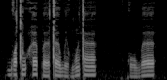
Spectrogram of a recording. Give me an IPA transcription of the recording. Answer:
ɡʷ a˦ t u˦ h ɛ˦ p ɛ˨˦ t ɛ˧ w e˨ ɡʷ ĩ˦ t ɛ̃˦ | k o˨ w ɛ˦

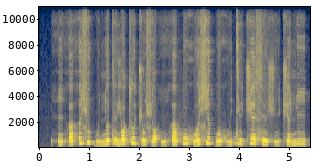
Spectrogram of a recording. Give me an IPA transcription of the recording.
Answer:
h i˩ h ɐ˩˥ h ɘ˥ ɕ u˥ kʷ e̤˩ ɲ ɤ˩˥ t e̤˥˩ j ɔ˥˩ t͡s u˥ t͡ʃ ɔ̤˧ ɕ ɔ˩ h i̤˩˥ h ɐ˥˩ f u˥ xʷ ɤ˩˥ ɕ e˥ kʷ ɘ˩˥ xʷ i̤˩˥ dʲ e̤˥˩ t͡ʃ e˥ s e̤˥˩ ʃ i̤˩˥ t͡ʃ ɐ˧ ɲ i˧

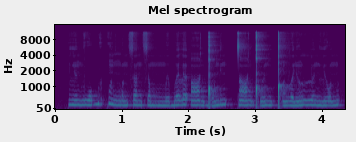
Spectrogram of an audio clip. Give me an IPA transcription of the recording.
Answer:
lʲ ũ n v o b ʉ k ũ n ŋ o n s ɜ n s ə mː ɪ b ɛ l ɛ ʔ ɑ̃ː ɡ͡ǃ o n ɾʲ ʉ n tː ɑ̃ː ǃʼ ʉ n ǃʼ ə̃ v ɛ ɾʲ ũ lː ʉ n lʲ o n

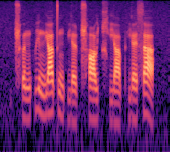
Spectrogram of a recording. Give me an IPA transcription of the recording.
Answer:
ʈ͡ʂʰ ə˧˥ n p i˥˩ n̪ j ä˥ t̪ i˨ ŋ p j ɛ˨˩ ʈ͡ʂʰ ɑ˧˥ ʊ̯ t͡ɕʰ j ä˨˩ pʰ j ɛ˧˥ s ä˥˩

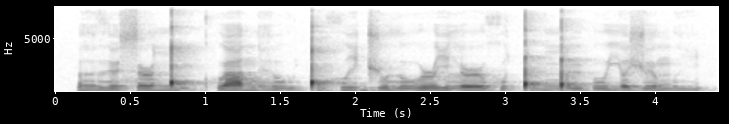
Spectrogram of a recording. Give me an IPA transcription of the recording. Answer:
ə̤ ð ʏ s ə˞ ŋ͡ǃ i̤ kʷʰ a n ɛ̤ β ṳ ǃ ə̤ xʷ i d͡ʒ u ð u ɹ i l ə˞ xʷ ə ǃ ṳ ŋ͡ǃ ʉ ʔ u j ə ʒ ʏ ŋʷ i̤

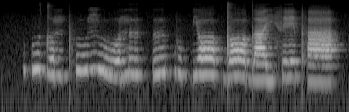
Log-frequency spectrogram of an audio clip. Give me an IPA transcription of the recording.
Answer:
ʔ u˥˨ d o˩˧ m pʰ uː˧˥ ŋ uː˧˩ ʋ o˩˧ n ɯː˧˩ t̚ ʔ ɯː˧˥ b u˧˩ p̚ j ɔː˥˨ k̚ d ɔː˥˨ d aː˩ j f eː˥˨ pʰ aː˩

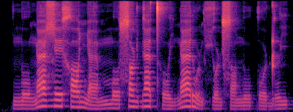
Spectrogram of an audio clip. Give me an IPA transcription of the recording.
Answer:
n̪ o˩ ŋ æ˥ ɮ e˥ x ɒ˥ ɲ æ˩ mː o˧ s ɒ˥ ɳ ɡ æ˥ t̪ʰ o˩ j ŋ æ˥ ɾ u˩ ɳ ç o˩ ɳ s ɒ˩ n̪ u˩ k o˩ ɖ u˧ j

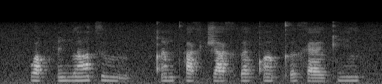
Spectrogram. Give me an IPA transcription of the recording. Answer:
k o q ʔ ĩ m l ɑ̃ t͡s ɯː | qʼ ĩ m t̪ʰ a x t͡ʃ a x ʔ ə l qʼ ũ x kʼ ə x æ l kʼ i l

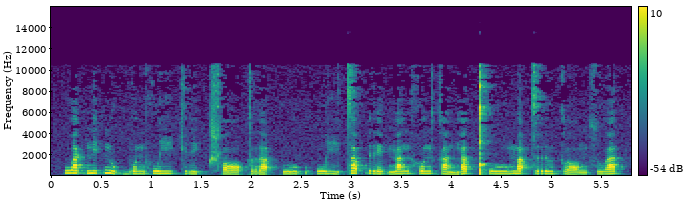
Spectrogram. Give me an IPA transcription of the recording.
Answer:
w a˥˩ k̚ n i˦˥ t̚ n u˨˩ ʔ b o˧ n k w iː˧ k r i˨˩ t̚ t͡ɕʰ ɔː˩˦ k r a˨˩ ʔ k w u˦˥ ʔ | w iː˩˦ t a˦˥ p̚ r e˨˩ ʔ ŋ a˦˥ n h o˦˥ n k a˩˦ n j a˥˩ t̚ kʰ w uː˦˥ m a˥˩ ʔ t r ɯː˦˥ k l ɔː˩˦ ŋ s u˦˥ a̯

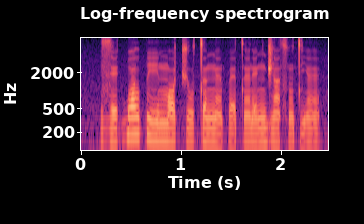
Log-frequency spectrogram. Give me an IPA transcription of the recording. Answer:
z e˨˦ ɡ͡b ɔ˦ l p iː˧ m ɔ˦ t͡ʃ u˨˦ t ə˧ ŋ ɛ̃˨ p ɛ˨ t ɛ̃˧ ɾ e˦ ŋ d͡ʒ ã˧ s ũ˨ t j ɛ̃˨

